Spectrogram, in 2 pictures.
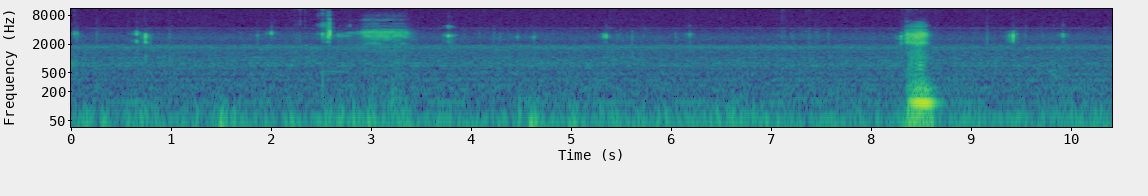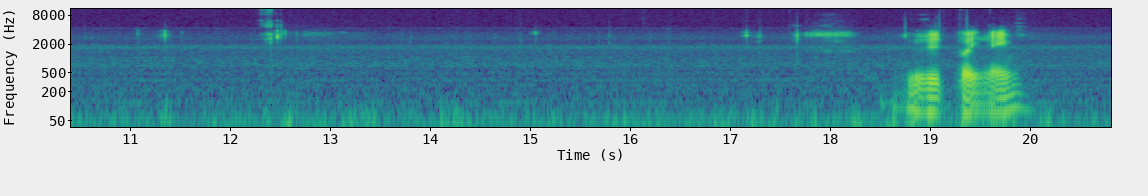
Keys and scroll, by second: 14.9 ctrl+d.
